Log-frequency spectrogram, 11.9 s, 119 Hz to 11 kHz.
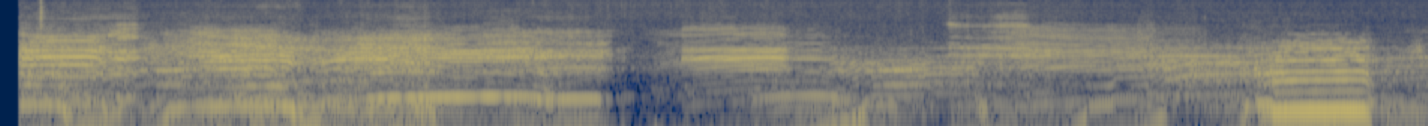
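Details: A cow herd on the Continental Divide Trail on 10 August reacts to passing hikers with several overlapping, drawn-out moos, some rising and some falling.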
